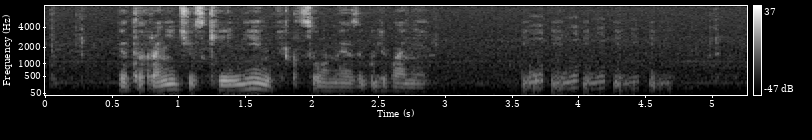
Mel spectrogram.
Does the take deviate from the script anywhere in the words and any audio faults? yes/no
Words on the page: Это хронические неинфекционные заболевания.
yes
